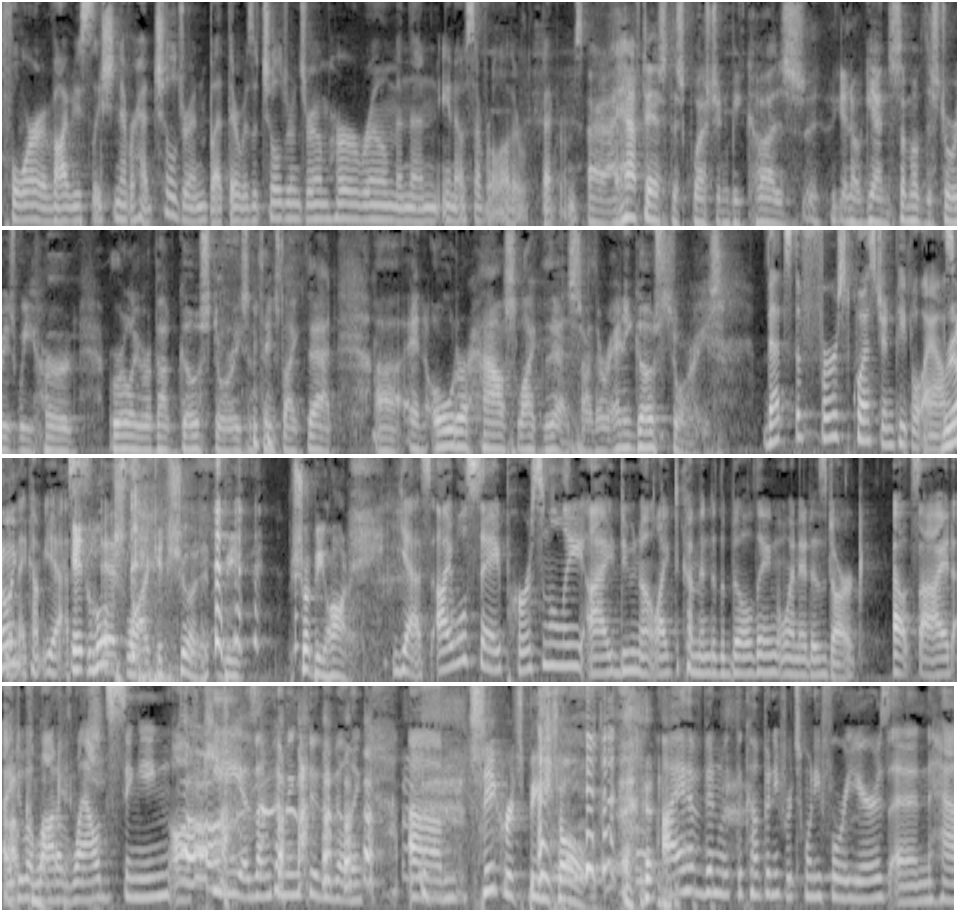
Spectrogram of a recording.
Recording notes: Smart Talk broadcast live from Mount Hope Estate and Winery, located on Route 72 between Manheim and Lebanon -- just off Exit 266 of the Pennsylvania Turnpike.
